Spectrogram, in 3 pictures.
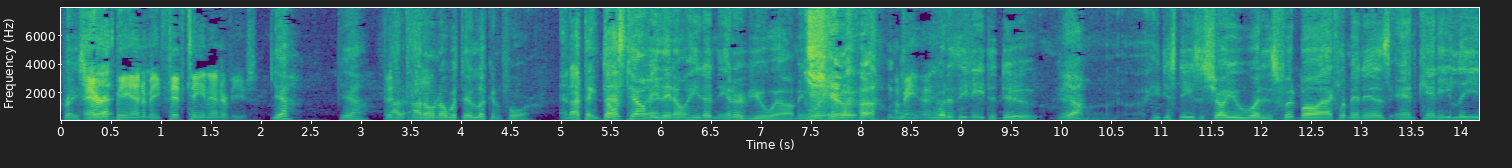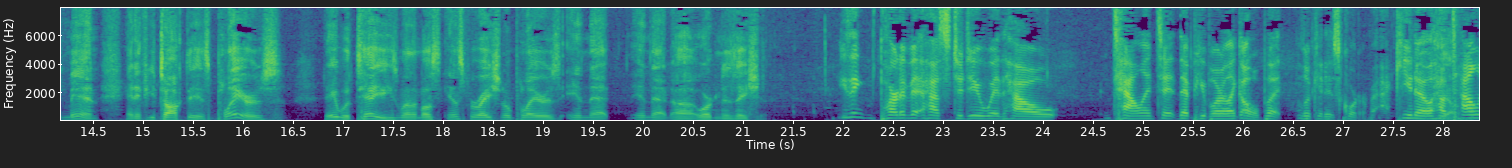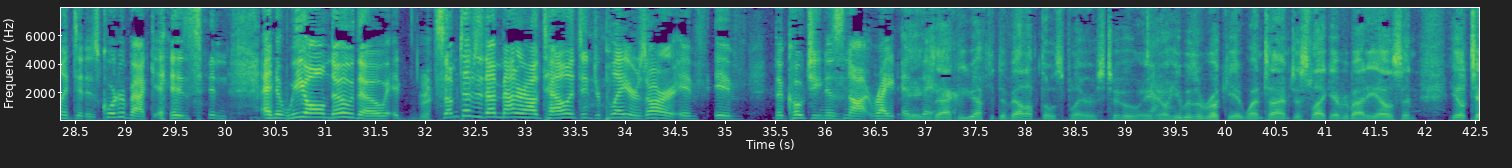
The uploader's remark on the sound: Stopped by the booth at Radio Row with 3HL.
